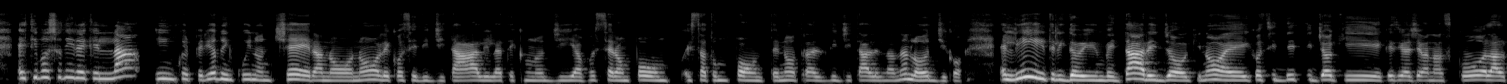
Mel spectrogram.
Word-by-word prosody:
e 285 - 0
ti 320 +3 -2
posso 320 0 -2
dire 300 -3 +1
che 275 -1 -3
là, 330 +10 +4 0.2
in 260 -2 +1
quel 245 -1 -5
periodo 245 +4 0
in 225 - +1
cui 230 +3 -4
non 195 -4 -3
c'erano, 190 -6 0
no, 200 +4 -1
le 195 -2 -1
cose 195 0 -6
digitali, 180 +2 -2
la 180 0 -4
tecnologia, 180 0 -7
forse 195 +2 -12
era 185 -1 +1
un 180 -1 -5
po' 200 -1 0
un 185 -1 -4
è - - -12
stato 190 +1 -6
un 185 -1 -5
ponte, 180 -5 -2
no, 190 +1 -4
tra 190 0 -6
il 180 -2 -6
digitale 185 +2 -5
e - - -9
l'analogico, 180 -3 -2 0.3
e 225 - 0
lì 285 +4 +7
te 235 - -1
li 210 -3 0
dovevi 195 -1 +6
inventare 200 +6 +5
i 200 - +1
giochi, 185 -1 +2
no, 215 +1 +2
e 195 -1 +3
i - - -5
cosiddetti 210 +2 -6
giochi 205 -1 -1
che 200 - -3
si 200 - -7
facevano 190 -2 -3
a 175 - -7
scuola, 205 +2 0
al 190 -1 0
195 Hz, 210 wpm, -23 LUFS, 180-220 Hz, 0.3 s, lì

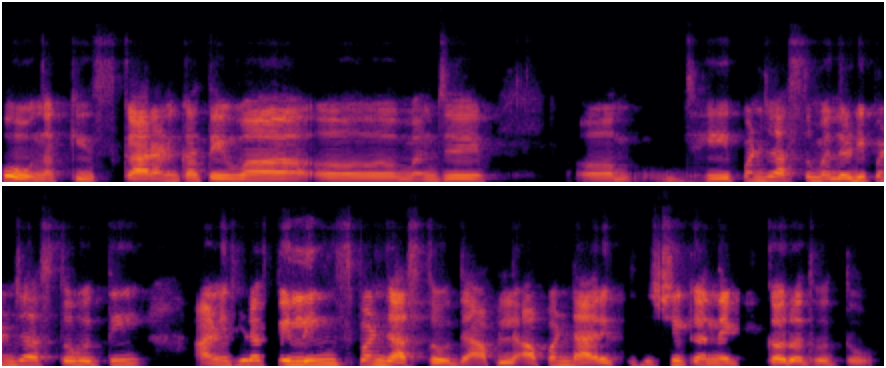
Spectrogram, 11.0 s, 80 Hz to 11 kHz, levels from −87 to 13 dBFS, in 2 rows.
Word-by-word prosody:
हो, 255 - +6
नक्कीच 180 -5 -6
कारण 175 +1 +4
का 205 +1 -1
तेव्हा 190 +1 +2 0.2
अ, 160 -1 -3
म्हणजे 170 +2 -4 0.7
अ, 160 +1 -5 0.6
हे 175 +1 0
पण 240 -1 -4
जास्त 220 -1 -2
मेलडी 190 +1 +1
पण 245 -1 -4
जास्त 225 -1 -1
होती 220 +2 -1 0.5
आणि 195 +3 +1
थोड्या 240 +1 +3
फिलिंग्ज 235 +3 +4
पण 255 -1 0
जास्त 180 -5 +4
होत्या. 155 -3 +1
आपल्या 175 +5 -2
आपण 220 +6 -1
डायरेक्ट 185 -2 +3
त्याच्याशी 205 +4 -2
कनेक्ट 195 -2 +2
करत 175 -5 +3
होतो. 475 -1 -6
190 Hz, 150 wpm, -23 LUFS, 175-225 Hz, 0.7 s, हो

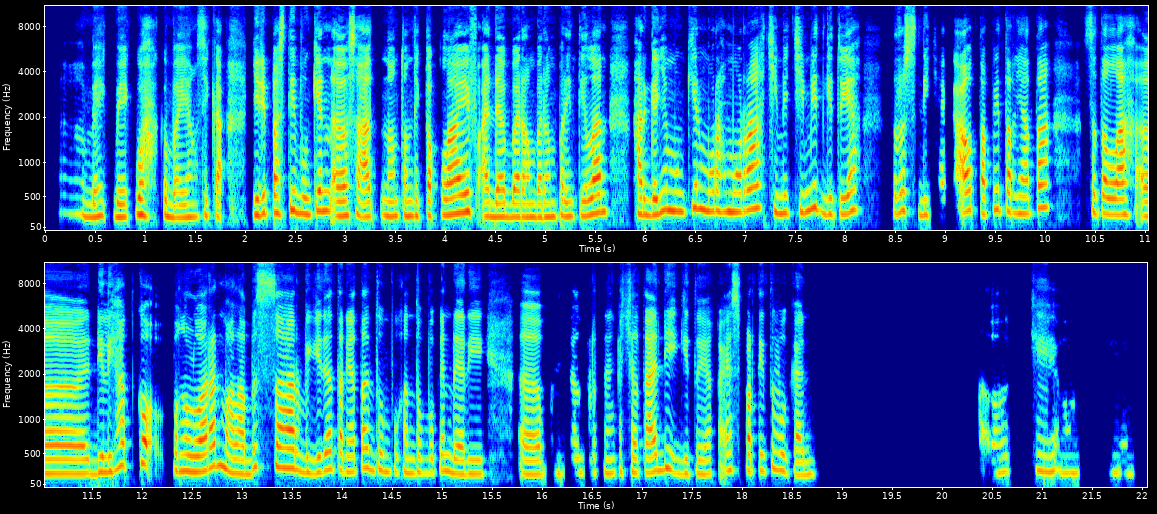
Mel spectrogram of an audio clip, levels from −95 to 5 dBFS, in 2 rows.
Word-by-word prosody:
Eee, 250 -2 -19
baik-baik. 195 -1 -1
Wah, 235 -1 +4
kebayang 195 -1 -1
sih 225 - -5
Kak. - - -2 0.3
Jadi, 230 +2 +4
pasti 260 +3 +3
mungkin, 260 +3 +2
eee, 215 +1 +5
saat 200 0 +2
nonton 215 0 -1
TikTok 220 0 -1
LIVE 255 +4 +5
ada 200 0 +2
barang-barang 200 0 +1
perintilan 225 +5 +3 0.2
harganya 240 +3 +3
mungkin 290 +3 +1
murah-murah, 285 +2 +3
cimit-cimit 270 +3 -1
gitu 240 +1 -1
yah, - - -14 0.3
terus 280 0 -4
di 225 - -3
checkout. 245 +5 0
Tapi, 265 +3 -1
ternyata 275 +3 +1 0.3
setelah, 240 -3 +2
eee, 210 0 +2
dilihat 270 +9 -2
"kok 345 -2 +1
pengeluaran 240 +2 +3
malah 210 -5 0
besar", 295 +1 +3
begitu 225 +4 -2
ternyata 255 +2 -1
tumpukan-tumpukan 225 -1 -6
dari, 205 -1 -3 0.3
eee, 200 -1 0
perintilan-perintilan 215 0 -12
kecil 220 -1 -6
tadi 235 +6 +1
gitu 210 0 -8
ya, 205 - -7
Kak, - - -11
ya. - - -4
Seperti 245 0 -3
itu, - - -6
bukan? 195 -6 -5 1.6
Oke 230 +2 -9
oke. 215 0 -14
230 Hz, 140 wpm, -19 LUFS, 210-260 Hz, 1.6 s, eee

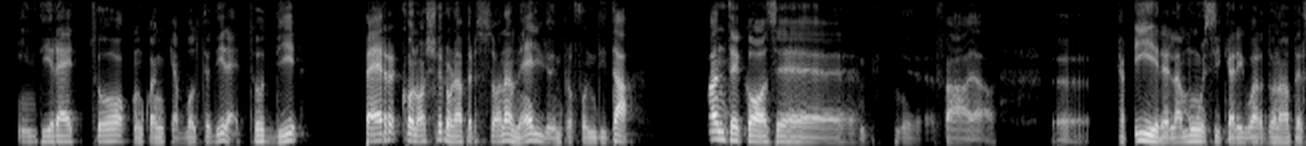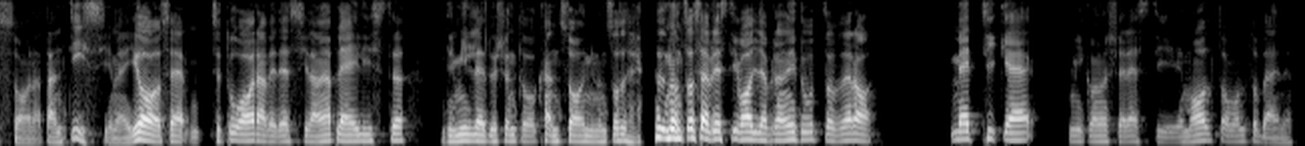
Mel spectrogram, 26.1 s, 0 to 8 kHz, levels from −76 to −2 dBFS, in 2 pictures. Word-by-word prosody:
indiretto, 115 +1 -4
o 120 0 0
comunque 95 -1 -7
anche 95 -1 -5
a - - -12
volte 100 +2 -8
diretto, 120 -1 -3
di 110 +6 -3 0.6
per 140 +4 +3
conoscere 120 +5 0
una 110 0 +2
persona 115 +4 -1
meglio 110 +1 0
in 95 0 -7
profondità. 100 -1 -2 0.7
Quante 155 -4 +3
cose, 105 -5 0
ehm, 85 - -19 0.2
uhm, 95 -6 -19
fa, - - -9 0.5
uhm, - - -15 0.3
capire 120 -7 +2
la 100 +1 -1
musica 110 -3 -2
riguardo 100 0 -3
a - - -2
una 95 -1 -2
persona? 85 -2 -7
Tantissime. 95 -2 -5
Io 140 -3 +8
se 115 +2 0
mhmm, 100 0 -11
se 115 - -9
tu 145 - -5
ora 130 -1 +5
vedessi 115 +1 -4
la 110 -1 0
mia 125 +2 +3
playlist 125 +2 0 0.3
di 115 -1 -4
1200 120 -2 0
canzoni, 115 -1 -1
non 110 0 -4
so 130 +3 0
se 105 -1 -7 0.2
non 175 -1 +9
so 185 +1 +6
se 185 - +7
avresti 165 0 +3
voglia 150 -3 +5
prima 135 +1 +2
di 150 +1 +3
tutto 150 -3 -4
però, 135 -2 +1 0.8
metti 160 +1 0
che, 145 -1 +2 0.3
mi 115 - -8
conosceresti 115 -2 -9
molto 130 +4 -3
molto 115 +1 -11
bene. 90 -2 -11
115 Hz, 140 wpm, -21 LUFS, 105-130 Hz, 0.8 s, non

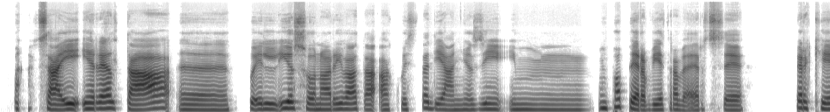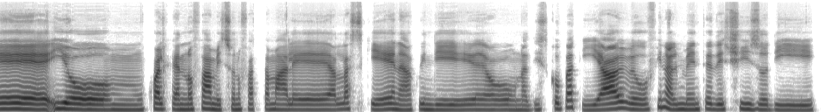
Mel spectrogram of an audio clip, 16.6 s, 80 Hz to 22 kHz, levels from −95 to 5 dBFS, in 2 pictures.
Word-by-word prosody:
Mah 210 - -9
sai, 180 -1 +5
in 205 - +4
realtà, 215 -1 +5
ehm, 170 -2 -3
quel 190 0 -1
io 225 +2 +5
sono 185 -4 -2
arrivata 190 0 0
a 175 +1 -4
questa 185 +5 -7
diagnosi 185 +1 -4
in 185 - -4
mhmm 180 -1 -6 0.4
un 225 0 -1
po' 265 +5 -1
per 190 -10 +2
vie 180 +1 -1
traverse, 170 -2 -4 0.4
perché 200 -4 +5
io, 185 -4 +4
mhmm, 175 0 -5
qualche 195 -1 -2
anno 180 0 -1
fa 200 +1 +1
mi 180 -2 -2
sono 180 +1 -6
fatta 185 -1 -9
male 175 -1 -1
alla 180 +3 -3
schiena, 185 -3 -2
quindi 175 -1 -4
ho 170 0 -4
una 170 0 -7
discopatia, 180 0 +1
avevo 195 -4 +1
finalmente 190 -3 -3
deciso 185 -1 -5
di 165 -1 -5
180 Hz, 140 wpm, -20 LUFS, 175-195 Hz, 0.4 s, sai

